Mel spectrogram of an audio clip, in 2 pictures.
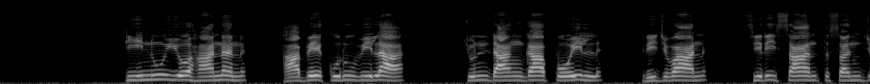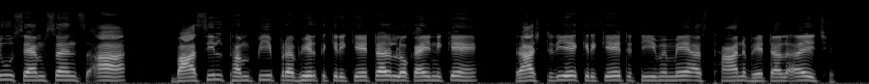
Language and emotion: Maithili, neutral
